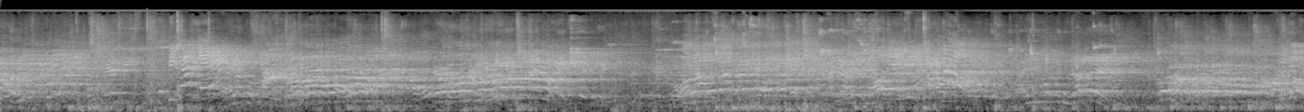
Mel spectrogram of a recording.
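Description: Balls bouncing on a sports-hall floor amid many players shouting and calling out at once, all echoing in the large hall.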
